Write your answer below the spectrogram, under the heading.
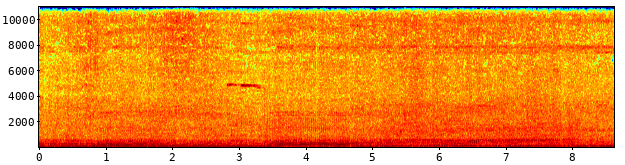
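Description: Air-cooled flat-four engine of a classic Volkswagen Beetle running steadily at low revs.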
